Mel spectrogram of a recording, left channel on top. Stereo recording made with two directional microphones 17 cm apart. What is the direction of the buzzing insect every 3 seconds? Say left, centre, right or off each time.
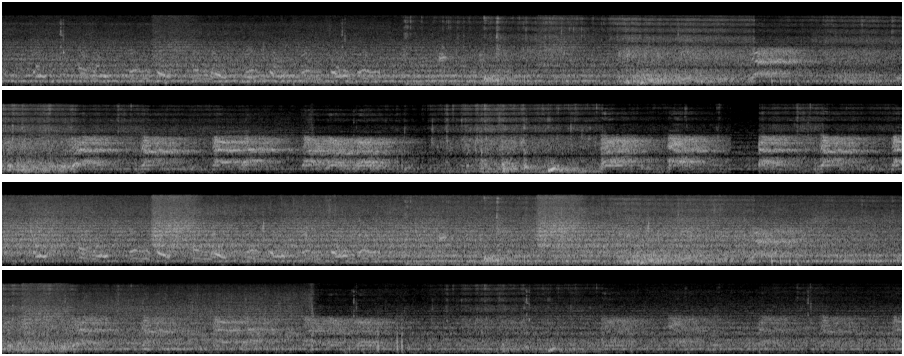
left, centre, right, right, right, right.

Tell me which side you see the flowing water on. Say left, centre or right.
right.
